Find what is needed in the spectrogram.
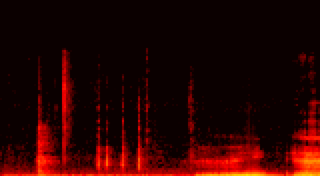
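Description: A few light, sharp clicks and scrapes of a paintbrush working in a plastic watercolor pan set as it picks up paint. A voice starts in the second half.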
